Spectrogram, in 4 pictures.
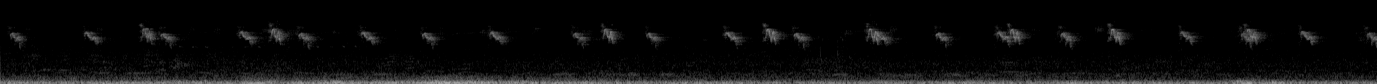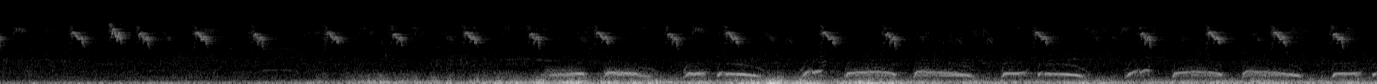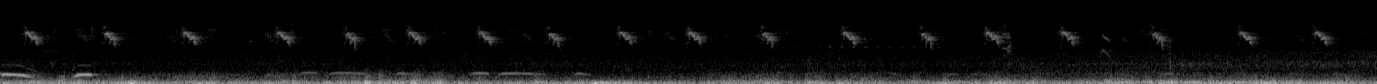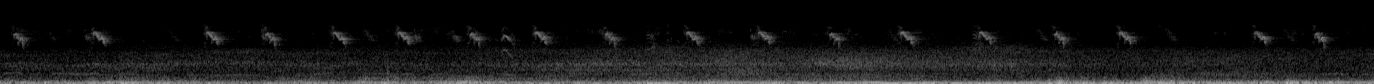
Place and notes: Chapel Fields, Helperthorpe, Malton, UK - approaching thunderstorm ...
approaching thunderstorm ... mics through pre-amp in a SASS ... traffic noise etc ... bird calls ... collared dove ... house sparrow ... tree sparrow ... wood pigeon ... house martin ... starling ...
27 July, 19:30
